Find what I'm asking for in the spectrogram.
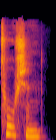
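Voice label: "torsion", English, British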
